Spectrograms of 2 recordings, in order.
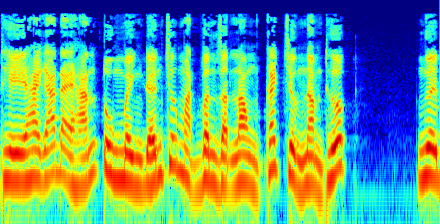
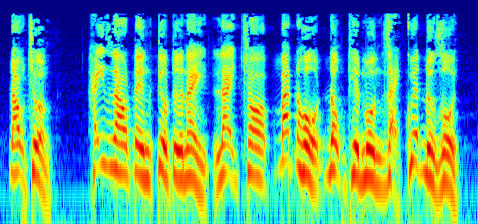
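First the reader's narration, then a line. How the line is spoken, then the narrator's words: Hot-tempered shout. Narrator (Vietnamese): hai người liền nóng nảy quát lên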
